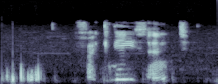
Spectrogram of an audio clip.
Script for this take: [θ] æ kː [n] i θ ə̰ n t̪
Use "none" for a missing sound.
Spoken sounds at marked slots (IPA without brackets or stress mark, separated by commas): f, n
